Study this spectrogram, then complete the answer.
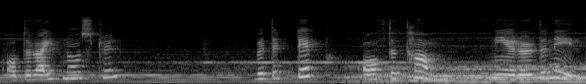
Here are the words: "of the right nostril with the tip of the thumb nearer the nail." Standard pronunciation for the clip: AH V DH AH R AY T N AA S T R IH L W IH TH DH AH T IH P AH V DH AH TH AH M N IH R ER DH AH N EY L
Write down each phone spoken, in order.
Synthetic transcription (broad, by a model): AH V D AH R AY T N AA S T R IH L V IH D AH T IH P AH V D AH T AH M N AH R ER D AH N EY L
